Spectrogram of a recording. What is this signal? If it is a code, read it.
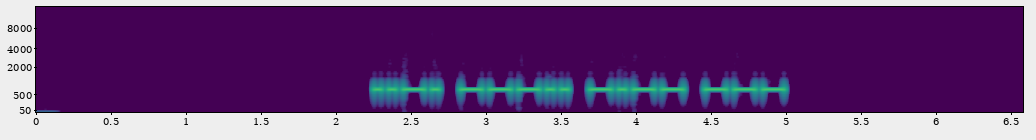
Morse code, heard as a keyed tone, about 25 wpm, 700 Hz. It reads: F8YO
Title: DXCC-100 Call Signs - 4 Characters - Repeated 2x - 25wpm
